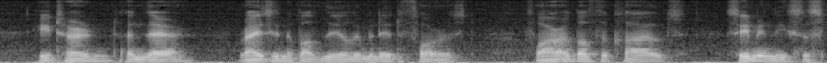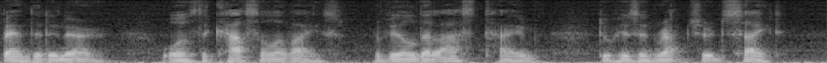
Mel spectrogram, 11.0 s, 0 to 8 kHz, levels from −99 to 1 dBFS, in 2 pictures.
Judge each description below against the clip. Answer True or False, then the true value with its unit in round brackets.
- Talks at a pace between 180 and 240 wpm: False (170 wpm)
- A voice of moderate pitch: False (95 Hz)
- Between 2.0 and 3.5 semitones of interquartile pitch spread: True (2.4 semitones)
